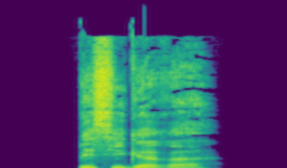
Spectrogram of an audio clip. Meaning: inflection of bissig: 1. strong/mixed nominative/accusative feminine singular comparative degree 2. strong nominative/accusative plural comparative degree
- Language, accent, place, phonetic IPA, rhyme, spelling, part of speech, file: German, Germany, Berlin, [ˈbɪsɪɡəʁə], -ɪsɪɡəʁə, bissigere, adjective, De-bissigere.ogg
